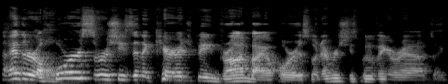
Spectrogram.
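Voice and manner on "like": ordinary delivery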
